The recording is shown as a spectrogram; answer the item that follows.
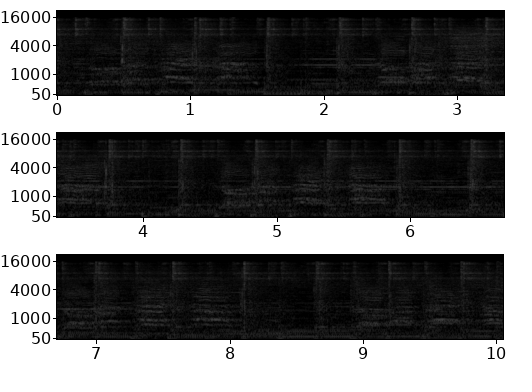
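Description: Gospel choir singing over a live band, with hand-clapping on a steady beat.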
